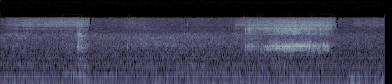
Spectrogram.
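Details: Low, rough, rattling snore from a sleeper with some room noise; ordinary snoring.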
